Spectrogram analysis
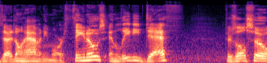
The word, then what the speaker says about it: Thanos: it back then I thought his name was Thanos apparently it's pronounced Thanos and now we all know that but we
